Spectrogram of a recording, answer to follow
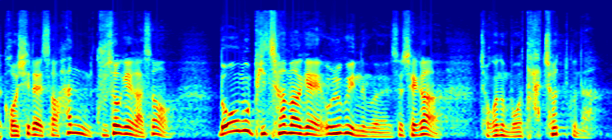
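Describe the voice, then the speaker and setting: Lively high-voiced pastor in a church hall. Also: male voice. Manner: storytelling, acts out quoted voices; addresses the congregation directly. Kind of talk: sermon. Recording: long church reverb.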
